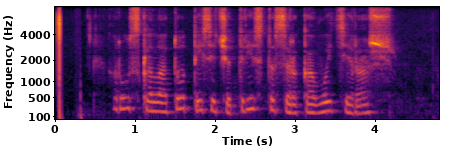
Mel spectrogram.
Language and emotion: Russian, neutral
